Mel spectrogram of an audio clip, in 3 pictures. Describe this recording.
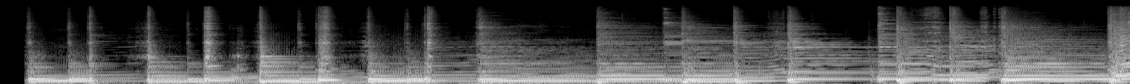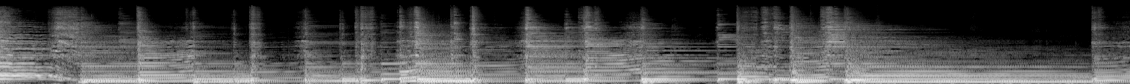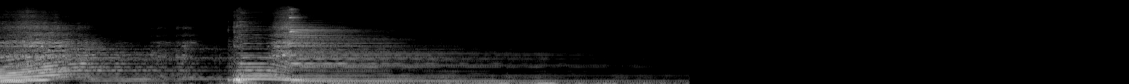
Short melody played with a guitar.
Recorded with an Alctron T 51 ST.
{"fr":"Guitare 2","desc":"Une courte mélodie jouée à la guitare.","tags":"guitare acoustique musique instrument"}
instrument, acoustic, guitar, music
